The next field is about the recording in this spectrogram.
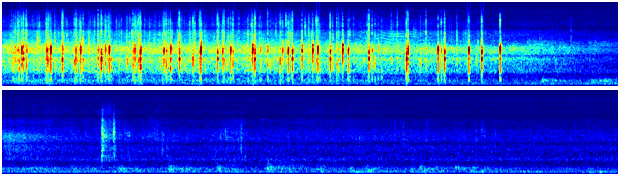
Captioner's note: applause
